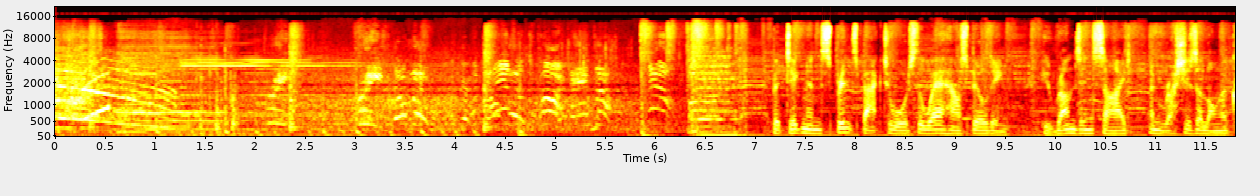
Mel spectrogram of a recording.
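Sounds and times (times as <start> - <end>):
police car tire noise: 0.0 - 6.5
police sirens wailing: 0.0 - 6.8
police car engines speeding into a car park: 0.0 - 9.9
indistinct voices: 0.0 - 11.7
speech: 7.2 - 11.7.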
